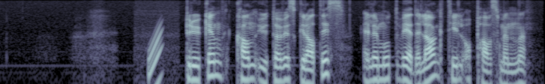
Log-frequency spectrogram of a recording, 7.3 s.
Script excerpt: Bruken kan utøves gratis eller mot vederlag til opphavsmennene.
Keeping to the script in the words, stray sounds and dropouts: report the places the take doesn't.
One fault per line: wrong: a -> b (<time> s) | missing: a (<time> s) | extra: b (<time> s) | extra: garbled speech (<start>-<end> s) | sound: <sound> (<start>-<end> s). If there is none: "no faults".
sound: chirp (2.0-2.2 s)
